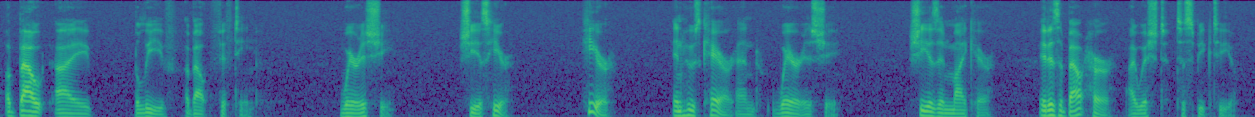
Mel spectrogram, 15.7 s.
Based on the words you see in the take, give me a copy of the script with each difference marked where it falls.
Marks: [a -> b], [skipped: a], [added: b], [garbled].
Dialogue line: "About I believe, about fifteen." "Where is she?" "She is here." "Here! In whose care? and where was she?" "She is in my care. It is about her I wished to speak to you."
"About I believe, about fifteen." "Where is she?" "She is here." "Here! In whose care? and where [was -> is] she?" "She is in my care. It is about her I wished to speak to you."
